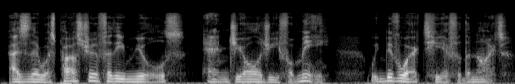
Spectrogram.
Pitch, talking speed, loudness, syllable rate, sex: 120 Hz, 200 wpm, -19 LUFS, 5.6 syllables/s, male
